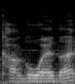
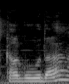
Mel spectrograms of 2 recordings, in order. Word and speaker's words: Kaguda: It's not Kagoeda, it's Kaguda, I think.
